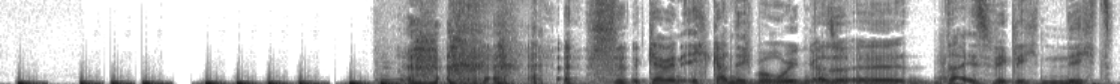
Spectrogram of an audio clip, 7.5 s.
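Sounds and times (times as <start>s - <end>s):
heartbeat pulse at neck artery: 0.0s - 3.1s
laughter: 2.5s - 4.3s
speech: 2.7s - 3.1s, 4.1s - 7.4s.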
